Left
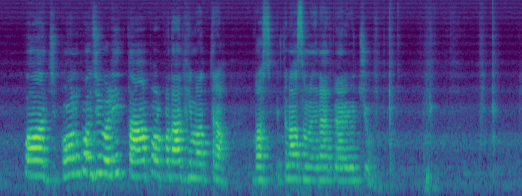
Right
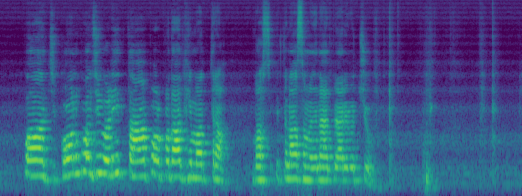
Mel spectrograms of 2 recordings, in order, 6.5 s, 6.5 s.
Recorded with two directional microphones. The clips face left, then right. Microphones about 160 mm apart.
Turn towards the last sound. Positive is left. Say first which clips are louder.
# right 9 dB
turn(degrees=-90)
